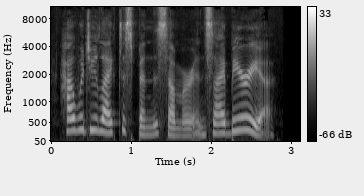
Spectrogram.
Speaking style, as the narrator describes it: she exclaimed

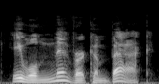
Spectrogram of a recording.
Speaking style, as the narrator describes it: exclaimed Pencroft

